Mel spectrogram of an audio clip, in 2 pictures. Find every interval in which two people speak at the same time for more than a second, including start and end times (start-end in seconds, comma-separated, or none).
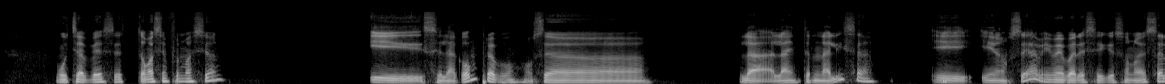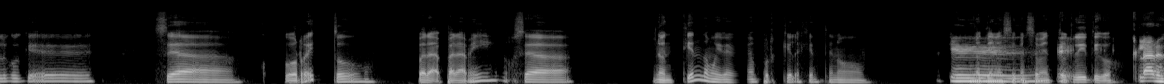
21.3-22.5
